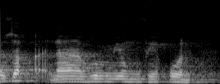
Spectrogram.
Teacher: cara membacanya terang di bibir dengan mulut tertutup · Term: izhar syafawi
